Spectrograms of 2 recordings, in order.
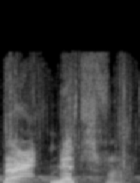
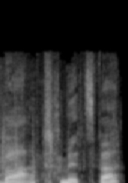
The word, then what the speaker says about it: Bat Mitzvah: Ooh, a bat mitzvah. I think it's pronounced bat mitzvah.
